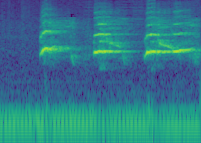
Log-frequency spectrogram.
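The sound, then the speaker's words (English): Dog barking: a few short, harmonic barks with a slightly whining tone, each separated by a brief gap, over a steady low hum. “That's my dog's barking.”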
